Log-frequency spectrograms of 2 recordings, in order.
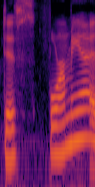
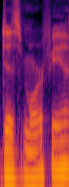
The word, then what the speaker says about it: dysmorphia: to pronounce it, but the body dysphoria, is that what it's called? Dysmorphia. Dysmorphia. I always say it wrong.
